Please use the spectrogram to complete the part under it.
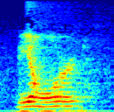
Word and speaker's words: Bjorn: Bjorn. – What's that? – It's a name. Bjorn. – Oh. – B-J-O-R-N.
